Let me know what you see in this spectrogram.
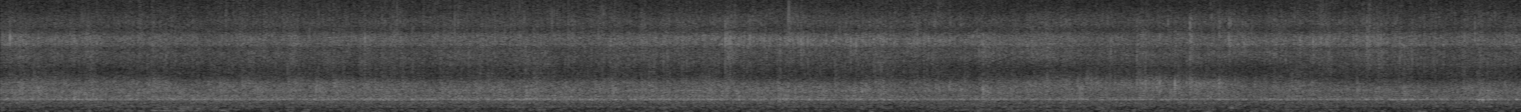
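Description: Heavy rain pouring down steadily on a paved courtyard and rooftops, an even, unbroken hiss.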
